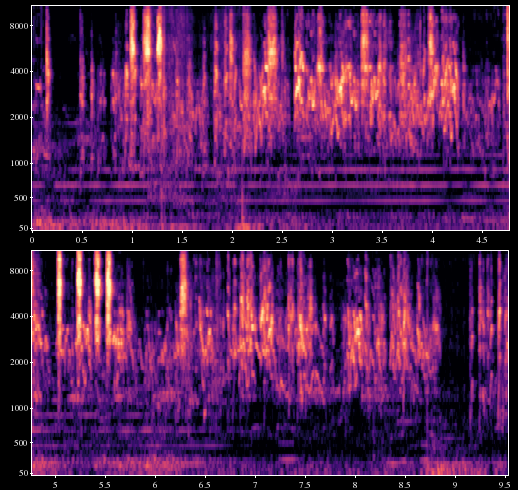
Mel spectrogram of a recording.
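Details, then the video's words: Budgerigars, Australian budgies, in dense continuous chattering: overlapping high chirps, squeaks and warbles with short louder bursts, plus a faint steady low hum underneath throughout. "Budgies Chirping Sounds"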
